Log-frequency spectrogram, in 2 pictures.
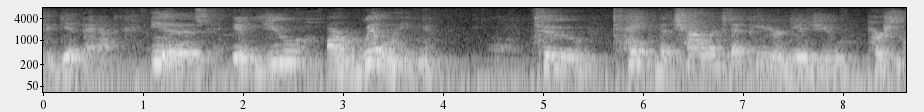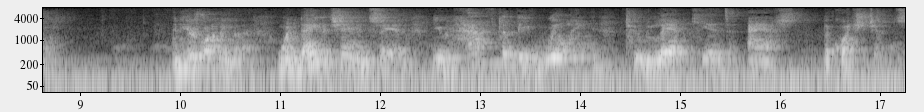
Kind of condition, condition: setting, live audience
